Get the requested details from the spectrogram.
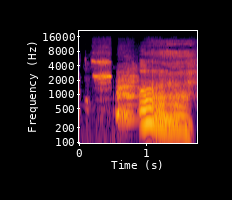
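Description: donkey braying

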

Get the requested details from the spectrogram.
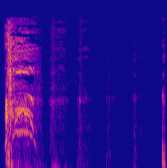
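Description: coughing

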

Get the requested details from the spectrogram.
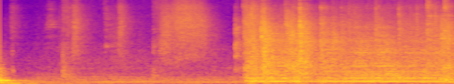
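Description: door opening or closing

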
